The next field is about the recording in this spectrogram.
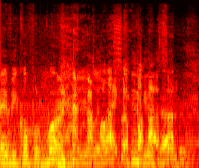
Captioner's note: laughter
